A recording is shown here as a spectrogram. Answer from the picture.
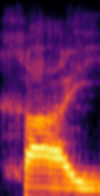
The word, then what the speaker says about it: chai: Now, the yud over here is pronounced because at the end of the word, we, like I mentioned earlier, we kind of mentioned the y, the y of the yud a little bit. So this word is pronounced cha y, chai.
